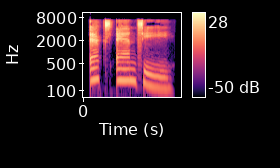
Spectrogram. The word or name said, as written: exante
